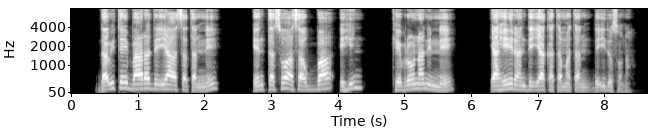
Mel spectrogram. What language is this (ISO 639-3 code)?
gof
